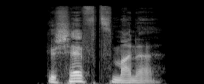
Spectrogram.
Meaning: dative singular of Geschäftsmann
- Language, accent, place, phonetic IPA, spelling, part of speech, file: German, Germany, Berlin, [ɡəˈʃɛft͡sˌmanə], Geschäftsmanne, noun, De-Geschäftsmanne.ogg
